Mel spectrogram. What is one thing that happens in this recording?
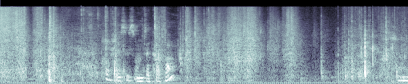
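A cardboard box scrapes and taps as it is handled.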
